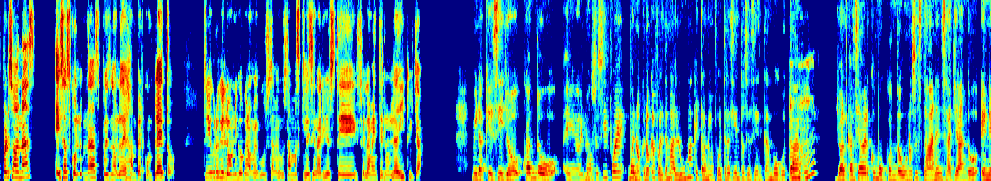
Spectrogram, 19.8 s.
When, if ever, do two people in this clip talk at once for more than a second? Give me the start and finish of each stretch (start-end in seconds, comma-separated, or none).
none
